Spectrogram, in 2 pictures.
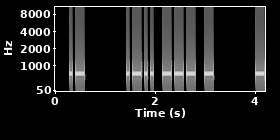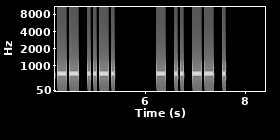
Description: Morse code, heard as a keyed tone, about 20 wpm, 700 Hz. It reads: A LOT OF TIME
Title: 2x Word-Spacing - Sets of 4 Words - 20wpm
